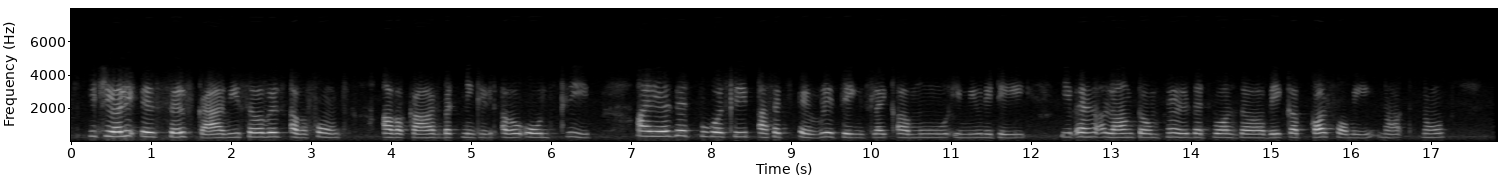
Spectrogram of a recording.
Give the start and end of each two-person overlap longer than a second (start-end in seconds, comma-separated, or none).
none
